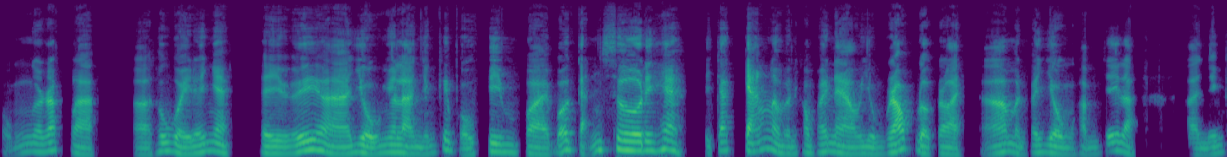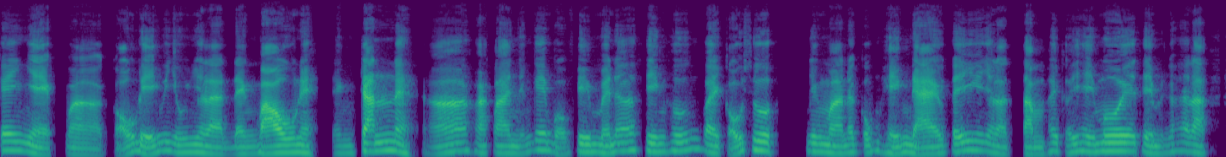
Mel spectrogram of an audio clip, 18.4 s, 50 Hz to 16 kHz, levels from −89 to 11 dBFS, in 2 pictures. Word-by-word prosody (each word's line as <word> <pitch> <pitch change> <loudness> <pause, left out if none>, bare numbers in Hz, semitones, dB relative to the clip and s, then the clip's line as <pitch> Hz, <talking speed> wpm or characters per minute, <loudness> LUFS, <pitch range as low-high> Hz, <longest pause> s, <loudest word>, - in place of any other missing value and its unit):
cũng 135 +7 -13
rất 160 -1 0
là, 105 -4 +1 0.3
ờ, 100 0 -4
thú 150 +1 -3
vị 110 -7 0
đấy 125 +3 -2
nha. 145 -5 0 0.2
Thì 115 -1 0
ví 145 +7 +3
là 110 -9 +4
ví 130 - -6
dụ 120 - +3
như 135 +3 -1
là 125 -3 +5
những 110 +1 -6
cái 170 +6 -6
bộ 95 +1 -5
phim 140 -3 -2
về 105 -1 +2
bối 170 - +1
cảnh 170 - -4
xưa 170 -1 +5
đi 165 - +2
ha, 170 -4 +1 0.2
thì - - -13
chắc 160 0 -2
chắn 195 - +5
là - - 0
mình 115 -2 -7
không 125 0 -7
thể 140 - 0
nào 115 -7 +2
dùng 110 -1 -6
Rock - - +6
được - - -1
rồi. - - +1 0.2
Đó, - - +2
mình - - -5
phải 125 0 -5
dùng 110 -6 -2
thậm 105 +1 -8
chí 150 +7 -3
là 155 - -1 0.5
những 110 +5 -8
cái 165 0 +1
nhạc 120 -10 +1
mà - - -1
cổ - - -3
điển, - - 0
ví 160 - -5
dụ 130 - -5
như 135 0 -2
là 110 -2 +4
đàn 110 +2 -3
bầu 120 +3 +6
nè, 125 -2 0
đàn 120 0 -11
tranh 155 +3 +6
nè. 145 -6 +1
Đó, 155 - +3
hoặc 120 -2 -2
là 120 - +3
những 120 +4 -8
cái 170 -1 -1
bộ 105 -10 -7
phim 140 -1 0
mà 120 - +1
nó 155 +4 -1
thiên 140 -2 -1
hướng 160 +5 -5
về - - +1
cổ - - -3
xưa, 165 -3 +2 0.3
nhưng 145 -2 -3
mà 120 -1 +4
nó 130 - -3
cũng 135 +3 -8
hiện 125 +1 -2
đại 110 -1 +5
tí, 160 +6 -2
như 150 - -5
là 115 -4 -1
tầm 110 0 0
thế 150 - -5
kỷ 140 0 -6
20 150 +1 +2
thì 130 -4 -1
mình 115 - -8
có 140 - -10
thể 155 -1 -5
là, - - +2
130 Hz, 300 wpm, -24 LUFS, 115-155 Hz, 0.5 s, Rock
